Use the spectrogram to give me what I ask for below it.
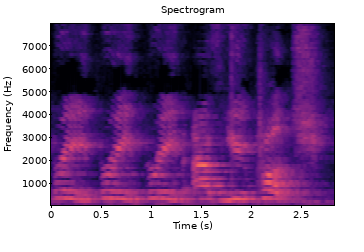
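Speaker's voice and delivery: ordinary talk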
